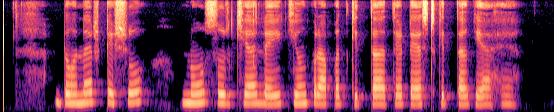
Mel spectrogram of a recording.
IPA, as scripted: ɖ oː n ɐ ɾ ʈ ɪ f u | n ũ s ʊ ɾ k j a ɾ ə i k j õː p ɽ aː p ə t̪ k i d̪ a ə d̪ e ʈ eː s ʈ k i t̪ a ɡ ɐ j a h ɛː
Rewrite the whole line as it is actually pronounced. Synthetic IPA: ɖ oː n ə ɾ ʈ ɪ ʃ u | n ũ s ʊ ɾ kʰ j a l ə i k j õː p ɾ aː p ə t̪ k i t̪ a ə t̪ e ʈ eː s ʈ k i t̪ a ɡ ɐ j a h ɛː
